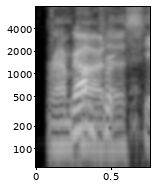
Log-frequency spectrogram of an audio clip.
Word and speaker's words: Rampardos: Rampardos, yeah.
